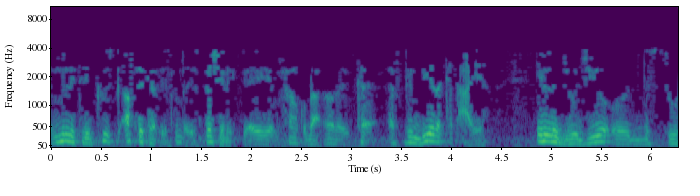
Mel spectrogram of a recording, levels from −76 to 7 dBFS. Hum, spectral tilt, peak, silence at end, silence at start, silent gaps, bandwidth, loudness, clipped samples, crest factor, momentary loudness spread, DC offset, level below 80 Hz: none; -12 dB/octave; -8 dBFS; 0 s; 0 s; none; 4.1 kHz; -27 LUFS; under 0.1%; 18 dB; 11 LU; under 0.1%; -52 dBFS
